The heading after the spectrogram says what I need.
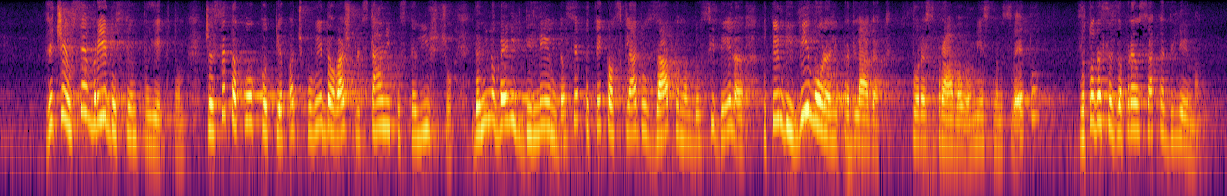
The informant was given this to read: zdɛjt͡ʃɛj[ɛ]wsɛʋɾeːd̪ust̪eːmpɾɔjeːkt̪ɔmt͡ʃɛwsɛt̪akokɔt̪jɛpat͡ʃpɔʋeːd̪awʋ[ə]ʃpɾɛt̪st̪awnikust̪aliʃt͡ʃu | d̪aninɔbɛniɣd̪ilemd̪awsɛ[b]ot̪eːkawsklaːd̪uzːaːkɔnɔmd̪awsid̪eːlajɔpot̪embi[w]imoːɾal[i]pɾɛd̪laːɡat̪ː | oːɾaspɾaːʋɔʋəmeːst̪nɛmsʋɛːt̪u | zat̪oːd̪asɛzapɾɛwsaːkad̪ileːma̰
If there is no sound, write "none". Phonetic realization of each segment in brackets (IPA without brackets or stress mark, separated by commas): ɛ, a, p, ʋ, i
